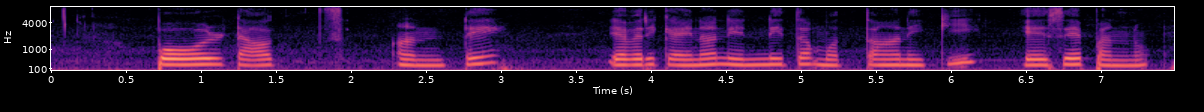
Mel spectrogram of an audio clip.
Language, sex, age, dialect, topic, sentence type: Telugu, female, 18-24, Southern, banking, statement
